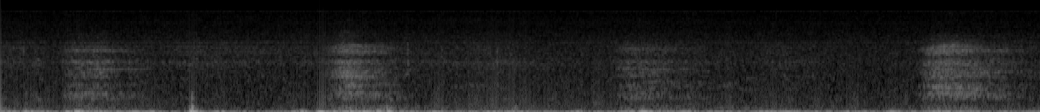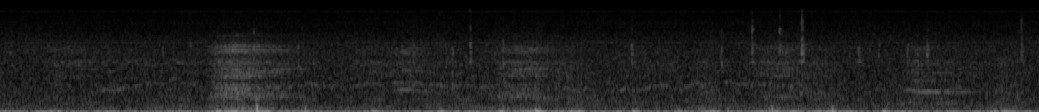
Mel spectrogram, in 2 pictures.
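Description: A climber breathing hard after the climb, heavy exhales about every one and a half seconds, over a steady low rumble.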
